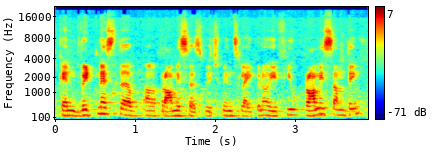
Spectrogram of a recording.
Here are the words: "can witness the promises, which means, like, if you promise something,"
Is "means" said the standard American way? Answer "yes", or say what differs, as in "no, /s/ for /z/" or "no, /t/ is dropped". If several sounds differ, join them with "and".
no, /s/ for /z/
